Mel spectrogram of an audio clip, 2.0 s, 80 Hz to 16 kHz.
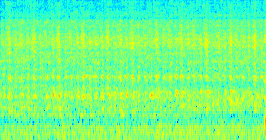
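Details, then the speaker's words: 2001 Suzuki Katana GX (SJ410) used car: even, stable idle with a soft steady beat, no knocking or misfire, then a short bump at the end; engine runs smoothly. "Coba kita nyalakan mesinnya. Mesin halus teman-teman."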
